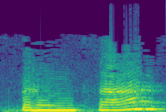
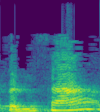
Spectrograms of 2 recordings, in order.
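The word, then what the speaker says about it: tinh xá (精舍): Chữ tinh mà sao cứ đọc là tịnh ha. Chữ này chữ tinh chứ đâu phải là chữ tịnh. Bởi vậy nên mình bây giờ kêu tịnh xá là một cái kêu sai.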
